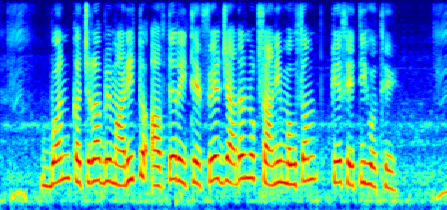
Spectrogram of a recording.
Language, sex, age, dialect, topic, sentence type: Chhattisgarhi, male, 46-50, Central, agriculture, statement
